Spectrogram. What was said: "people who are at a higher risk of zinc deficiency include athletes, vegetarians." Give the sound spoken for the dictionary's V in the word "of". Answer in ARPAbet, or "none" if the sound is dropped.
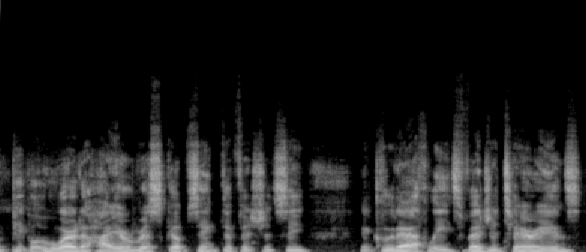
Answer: V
